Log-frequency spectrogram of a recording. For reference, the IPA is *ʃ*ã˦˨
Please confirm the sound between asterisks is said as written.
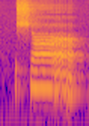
yes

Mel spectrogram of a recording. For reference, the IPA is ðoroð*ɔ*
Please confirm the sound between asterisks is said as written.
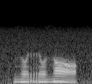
yes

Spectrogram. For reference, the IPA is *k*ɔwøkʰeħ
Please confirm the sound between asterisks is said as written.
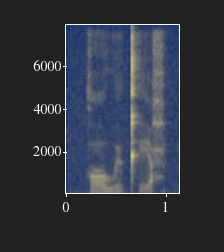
yes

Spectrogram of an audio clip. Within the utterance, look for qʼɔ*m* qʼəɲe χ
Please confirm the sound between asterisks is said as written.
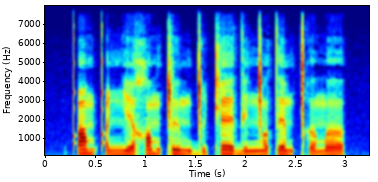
yes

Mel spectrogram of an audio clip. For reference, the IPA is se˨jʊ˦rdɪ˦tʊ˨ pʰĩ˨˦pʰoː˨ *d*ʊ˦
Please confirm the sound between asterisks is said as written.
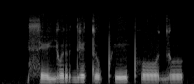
yes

